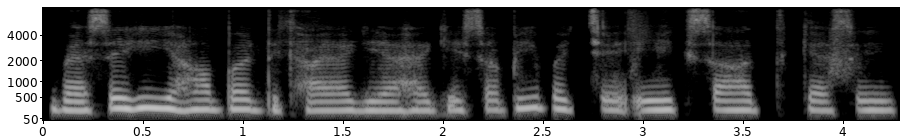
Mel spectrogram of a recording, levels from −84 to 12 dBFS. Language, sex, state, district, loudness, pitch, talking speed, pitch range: Hindi, female, Uttarakhand, Uttarkashi, -23 LUFS, 205 Hz, 195 wpm, 200-220 Hz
